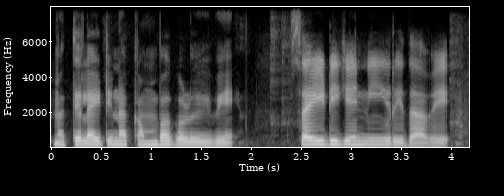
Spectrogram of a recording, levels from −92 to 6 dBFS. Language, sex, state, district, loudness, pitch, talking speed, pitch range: Kannada, female, Karnataka, Koppal, -18 LUFS, 180 Hz, 85 wpm, 170-185 Hz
